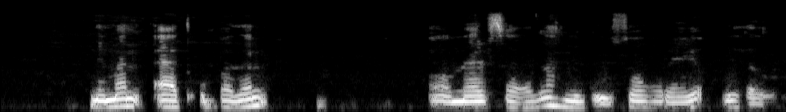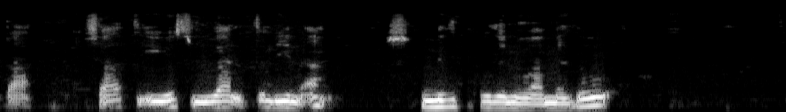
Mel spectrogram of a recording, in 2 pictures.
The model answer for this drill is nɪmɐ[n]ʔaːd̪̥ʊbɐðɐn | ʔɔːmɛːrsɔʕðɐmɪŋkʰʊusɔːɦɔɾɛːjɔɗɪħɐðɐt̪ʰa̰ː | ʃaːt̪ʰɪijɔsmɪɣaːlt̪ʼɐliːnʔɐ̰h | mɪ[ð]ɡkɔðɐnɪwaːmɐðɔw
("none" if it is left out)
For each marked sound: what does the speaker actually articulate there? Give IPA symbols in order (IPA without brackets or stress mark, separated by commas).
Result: n, ð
